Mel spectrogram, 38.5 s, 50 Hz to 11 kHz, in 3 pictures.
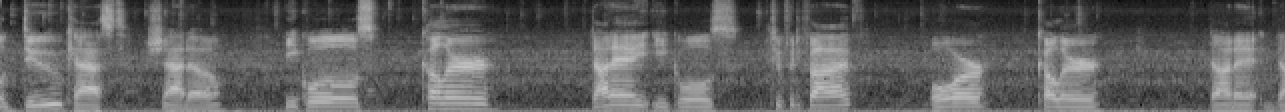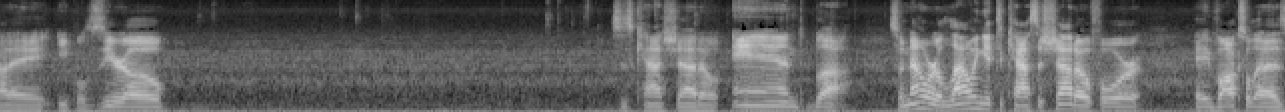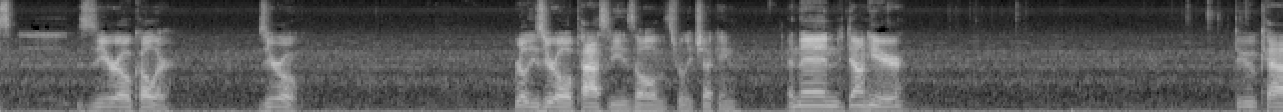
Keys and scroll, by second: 7.2-12.7 typing, 14.8 typing, 15.9-17.8 typing, 22.3 typing, 29.3 j, 31.5 typing, 33.0-34.7 typing.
